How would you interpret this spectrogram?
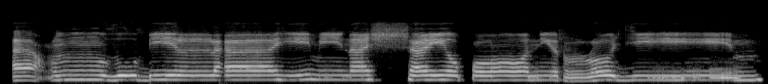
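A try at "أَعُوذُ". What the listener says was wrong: Ya, huruf ain domanya monyong lagi. A'udzu. Turunkan rahang dan bibir bawahnya. Asyaito.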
